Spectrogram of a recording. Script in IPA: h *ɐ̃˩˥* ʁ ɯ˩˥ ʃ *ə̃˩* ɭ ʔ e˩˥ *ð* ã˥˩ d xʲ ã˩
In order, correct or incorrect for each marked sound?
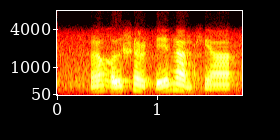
incorrect, incorrect, correct

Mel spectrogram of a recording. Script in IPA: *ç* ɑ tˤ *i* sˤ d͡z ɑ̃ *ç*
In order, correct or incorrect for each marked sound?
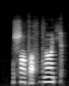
incorrect, incorrect, correct

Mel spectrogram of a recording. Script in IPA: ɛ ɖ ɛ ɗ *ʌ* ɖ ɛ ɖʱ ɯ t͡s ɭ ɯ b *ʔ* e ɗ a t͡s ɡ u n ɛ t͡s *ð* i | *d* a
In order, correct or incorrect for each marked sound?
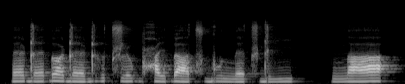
correct, incorrect, incorrect, incorrect

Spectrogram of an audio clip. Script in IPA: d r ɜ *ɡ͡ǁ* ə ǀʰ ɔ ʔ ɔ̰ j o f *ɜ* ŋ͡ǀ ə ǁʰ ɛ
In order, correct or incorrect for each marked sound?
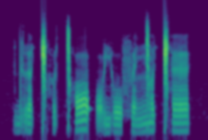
incorrect, incorrect

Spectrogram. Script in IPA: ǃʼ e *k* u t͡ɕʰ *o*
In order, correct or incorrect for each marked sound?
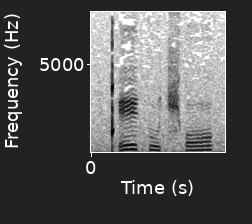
correct, correct

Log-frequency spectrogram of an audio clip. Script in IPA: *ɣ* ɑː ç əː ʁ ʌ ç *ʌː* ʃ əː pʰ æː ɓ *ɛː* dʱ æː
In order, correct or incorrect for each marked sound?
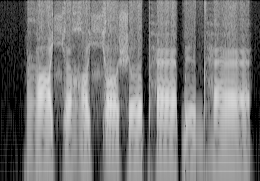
correct, correct, incorrect

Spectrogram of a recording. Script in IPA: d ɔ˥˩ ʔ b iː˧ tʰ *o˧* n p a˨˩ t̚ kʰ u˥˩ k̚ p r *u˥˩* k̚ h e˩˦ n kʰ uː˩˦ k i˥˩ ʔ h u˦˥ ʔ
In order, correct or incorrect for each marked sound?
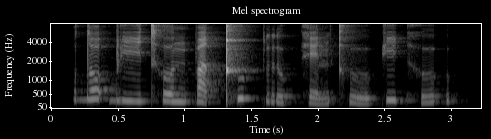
correct, incorrect

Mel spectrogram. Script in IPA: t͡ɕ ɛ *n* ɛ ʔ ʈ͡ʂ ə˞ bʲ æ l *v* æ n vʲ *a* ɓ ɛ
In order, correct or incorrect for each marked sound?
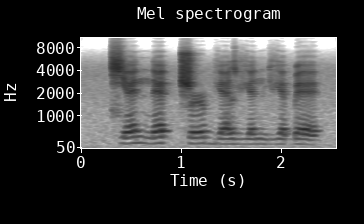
correct, incorrect, incorrect

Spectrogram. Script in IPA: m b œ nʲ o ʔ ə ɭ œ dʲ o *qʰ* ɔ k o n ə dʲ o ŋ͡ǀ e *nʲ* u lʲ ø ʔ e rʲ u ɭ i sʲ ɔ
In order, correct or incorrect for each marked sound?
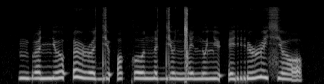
incorrect, incorrect

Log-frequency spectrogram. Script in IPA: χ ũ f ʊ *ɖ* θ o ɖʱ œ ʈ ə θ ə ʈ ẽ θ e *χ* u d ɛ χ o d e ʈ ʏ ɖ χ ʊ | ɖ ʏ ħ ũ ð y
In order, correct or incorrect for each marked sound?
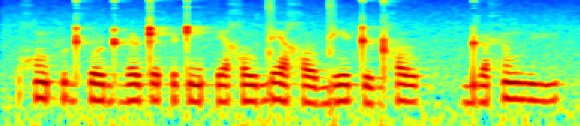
correct, correct

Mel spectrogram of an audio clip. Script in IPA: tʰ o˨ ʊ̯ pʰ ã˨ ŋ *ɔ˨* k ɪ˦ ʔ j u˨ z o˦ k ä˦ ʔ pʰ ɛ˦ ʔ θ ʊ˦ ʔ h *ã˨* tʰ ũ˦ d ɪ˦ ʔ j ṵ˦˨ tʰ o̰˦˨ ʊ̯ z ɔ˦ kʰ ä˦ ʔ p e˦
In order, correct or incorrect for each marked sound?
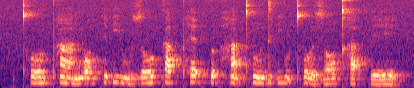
correct, incorrect

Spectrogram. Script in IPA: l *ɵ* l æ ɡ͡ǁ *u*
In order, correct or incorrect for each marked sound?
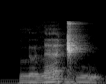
correct, correct

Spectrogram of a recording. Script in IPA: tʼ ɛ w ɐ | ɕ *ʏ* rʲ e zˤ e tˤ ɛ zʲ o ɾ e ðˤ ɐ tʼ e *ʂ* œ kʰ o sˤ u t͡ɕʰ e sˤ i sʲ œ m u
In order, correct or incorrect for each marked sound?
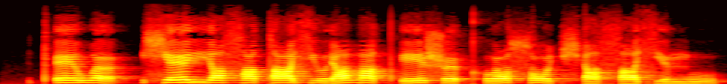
incorrect, correct

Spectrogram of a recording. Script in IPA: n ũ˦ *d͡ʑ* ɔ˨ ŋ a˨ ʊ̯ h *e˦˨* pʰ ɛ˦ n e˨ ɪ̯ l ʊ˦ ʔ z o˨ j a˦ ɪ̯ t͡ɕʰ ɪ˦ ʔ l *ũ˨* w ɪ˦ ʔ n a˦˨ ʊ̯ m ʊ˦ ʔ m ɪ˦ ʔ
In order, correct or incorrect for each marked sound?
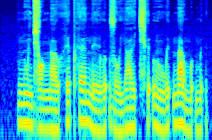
correct, correct, correct

